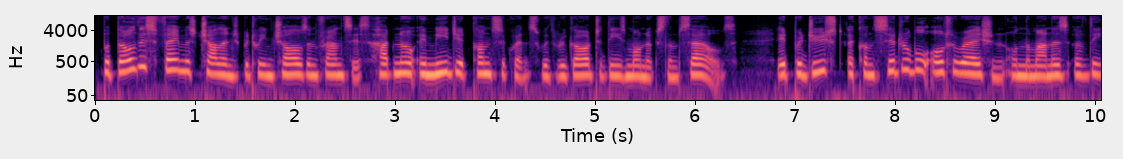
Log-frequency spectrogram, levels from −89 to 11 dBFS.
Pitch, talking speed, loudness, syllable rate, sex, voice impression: 220 Hz, 180 wpm, -18 LUFS, 6.1 syllables/s, female, very feminine, very young, thin, tensed, slightly powerful, slightly bright, slightly soft, clear, slightly fluent, cute, slightly cool, intellectual, very refreshing, sincere, calm, friendly, reassuring, unique, very elegant, very wild, sweet, lively, strict, slightly intense, sharp, slightly modest, light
